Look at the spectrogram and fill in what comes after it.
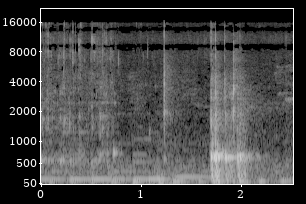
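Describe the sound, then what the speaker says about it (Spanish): Water poured into a cooking pot in a kitchen, a sudden louder splashing gush near the end after quieter clinks and handling sounds. "por aquí en la cacerola vamos a agregar el agua."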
